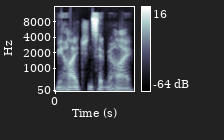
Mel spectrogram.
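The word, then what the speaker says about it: Csíkszentmihályi: Which is a really smart Hungarian psychologist, Mihi Chin Mihi. By the way, it's been me a long time to find out how to say that properly. That is how I pronounce his name.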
